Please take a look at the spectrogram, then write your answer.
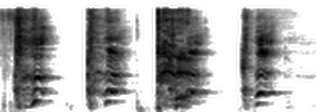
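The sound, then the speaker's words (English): A series of four harsh, raspy coughs, fairly loud, spaced in a steady rhythm with brief pauses between. The coughing is deliberate and theatrical, performed for a skit, with no talking. “We didn't have to cough, but it's better for effect.”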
